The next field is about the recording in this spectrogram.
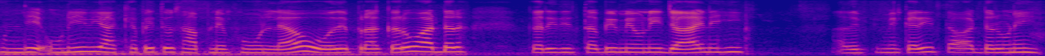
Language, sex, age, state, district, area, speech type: Dogri, female, 30-45, Jammu and Kashmir, Udhampur, rural, spontaneous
